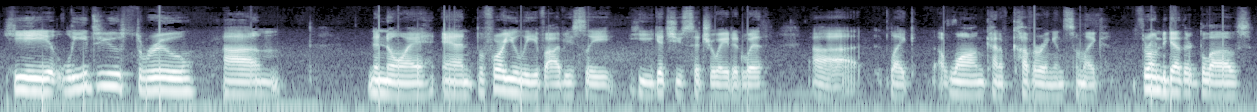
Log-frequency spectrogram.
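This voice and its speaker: A man improvising narration as game master of a tabletop game, in a halting, informal, descriptive way. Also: mid-range voice.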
